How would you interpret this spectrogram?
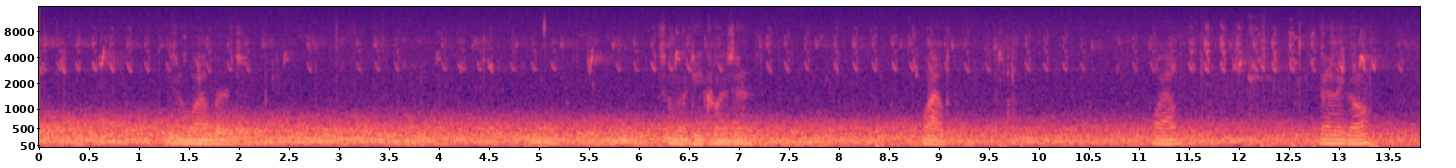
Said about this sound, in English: There could be as many as 10 birds here. Stop. Birds are calling. They may take off.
